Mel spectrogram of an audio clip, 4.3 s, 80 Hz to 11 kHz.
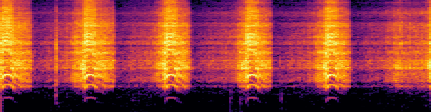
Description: When I start the charging process a strange voice comes from the fan of the Turnigy ACCUCELL-6. After about 10 seconds everything seems OK.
